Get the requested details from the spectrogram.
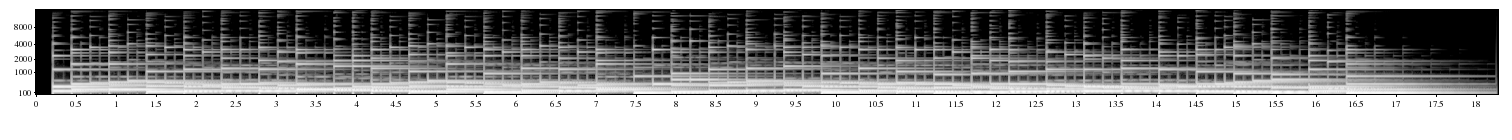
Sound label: Bells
